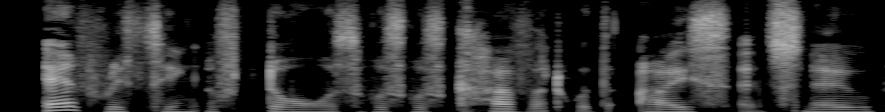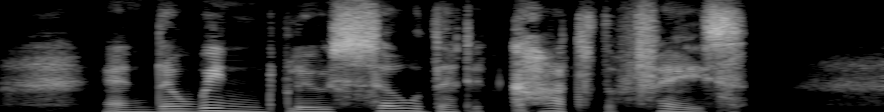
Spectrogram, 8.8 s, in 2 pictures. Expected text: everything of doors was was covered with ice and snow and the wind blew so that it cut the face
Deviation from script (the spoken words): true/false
false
